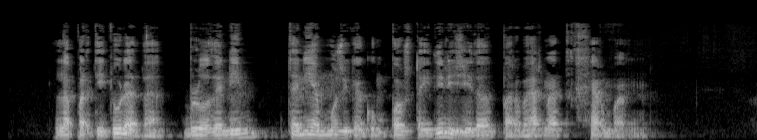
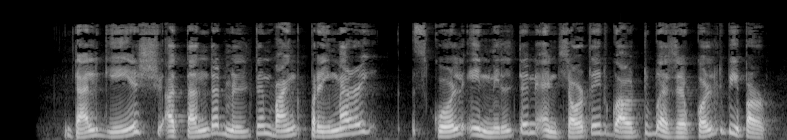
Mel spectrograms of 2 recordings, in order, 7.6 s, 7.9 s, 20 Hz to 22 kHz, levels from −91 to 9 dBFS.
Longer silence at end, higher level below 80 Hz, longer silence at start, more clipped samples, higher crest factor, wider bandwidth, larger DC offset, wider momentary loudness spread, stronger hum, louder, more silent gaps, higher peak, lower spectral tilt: first, 1.1 s vs 0.2 s; first, -50 dBFS vs -56 dBFS; about the same, 0.55 s vs 0.65 s; neither; about the same, 20 dB vs 16 dB; about the same, 11.5 kHz vs 11.5 kHz; neither; first, 11 LU vs 5 LU; neither; second, -22 LUFS vs -16 LUFS; neither; about the same, -2 dBFS vs 0 dBFS; about the same, -6 dB/octave vs -6 dB/octave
